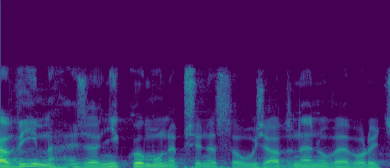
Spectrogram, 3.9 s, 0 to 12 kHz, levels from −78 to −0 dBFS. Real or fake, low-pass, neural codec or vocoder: real; 7.2 kHz; none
